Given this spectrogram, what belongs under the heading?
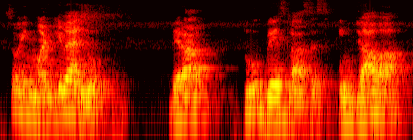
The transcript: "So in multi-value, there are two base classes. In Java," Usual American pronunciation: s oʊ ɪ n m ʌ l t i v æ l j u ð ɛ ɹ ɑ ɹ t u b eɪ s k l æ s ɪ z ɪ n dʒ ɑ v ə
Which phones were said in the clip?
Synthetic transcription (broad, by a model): s oʊ ɪ n m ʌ n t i v æ l j u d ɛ ɹ ɑ ɹ t u b eɪ s k l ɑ s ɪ s ɪ n dʒ ɑ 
